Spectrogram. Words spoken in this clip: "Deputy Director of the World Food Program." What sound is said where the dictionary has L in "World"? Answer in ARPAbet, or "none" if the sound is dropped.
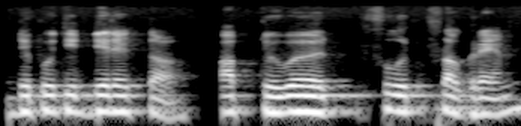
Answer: none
